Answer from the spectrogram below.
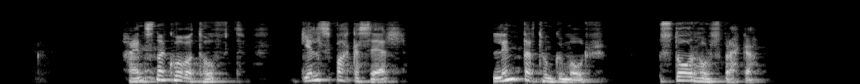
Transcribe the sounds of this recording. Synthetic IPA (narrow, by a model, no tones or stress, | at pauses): hajnsnakʰɔːvat̪ʰowft̪ | cɪlspahkasɛːl̥ | lɪnt̪aɾ̥t̪ʰuŋkʏmowɾ̥ | st̪oːwɾ̥ɦowlspɾɛhka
